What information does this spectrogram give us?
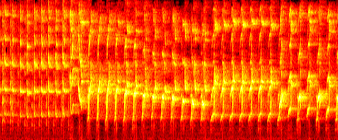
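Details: Lovebird in the long chattering ngekek panjang style, played as a lure to get other lovebirds singing: a fast, buzzy, high chatter of evenly pulsed notes, about eight per second, running without a break.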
